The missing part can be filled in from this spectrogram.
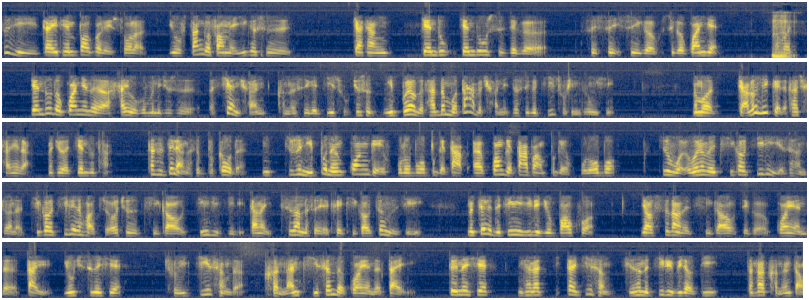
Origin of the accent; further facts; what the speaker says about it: China; 第一个是评估反腐败成果的人对反腐败的关注视角跟我们中国人不一样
